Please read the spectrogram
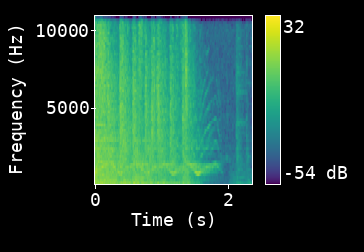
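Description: Siren sound effect, a rising and falling wail repeating about twice a second, mixed with music and drum hits. The whole thing fades out near the end.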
